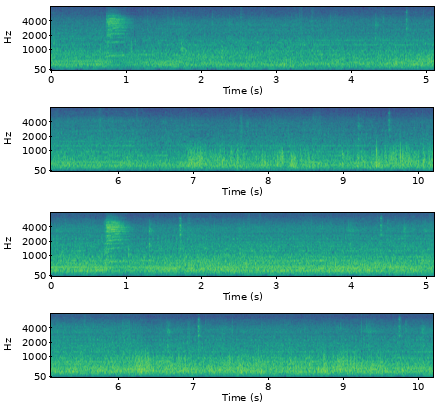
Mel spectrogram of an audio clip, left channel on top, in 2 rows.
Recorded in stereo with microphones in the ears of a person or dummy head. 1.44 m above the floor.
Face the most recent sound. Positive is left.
turn(degrees=-70)  # may be behind; listen again after turning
